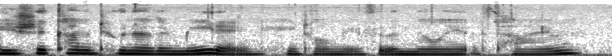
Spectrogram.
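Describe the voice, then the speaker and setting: A soft-spoken woman in a calm tone at a moderate pace. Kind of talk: soft-spoken book reading / ASMR-style. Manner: soft-spoken, calm.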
